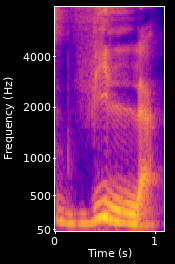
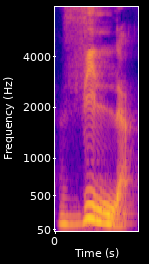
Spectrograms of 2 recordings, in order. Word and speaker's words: ville: Je and j'ai, il a il est, gentil for masculine or feminine, famille, but ville. You must pronounce the double L's here.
